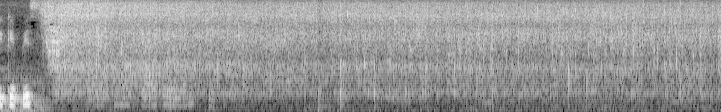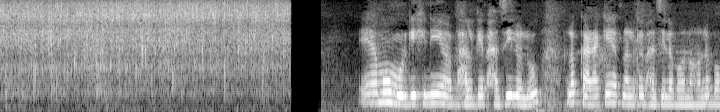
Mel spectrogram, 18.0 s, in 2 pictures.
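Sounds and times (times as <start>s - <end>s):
chicken frying in oil: 0.5s - 12.7s.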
